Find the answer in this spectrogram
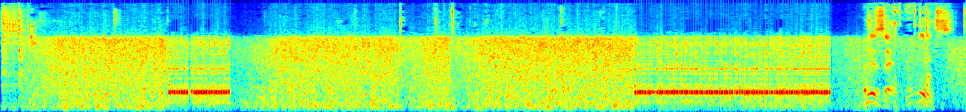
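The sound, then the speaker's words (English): Telephone tones on a call to a hotel: a short steady beep, then a longer one a few seconds later, both sounding through loud, crackling static that fills the whole clip. “What is that noise? Hang up your phone”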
